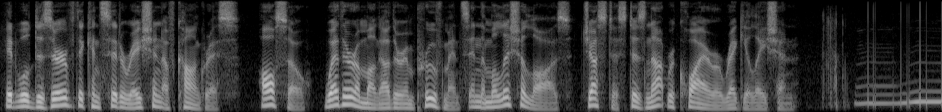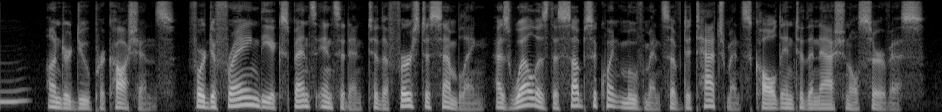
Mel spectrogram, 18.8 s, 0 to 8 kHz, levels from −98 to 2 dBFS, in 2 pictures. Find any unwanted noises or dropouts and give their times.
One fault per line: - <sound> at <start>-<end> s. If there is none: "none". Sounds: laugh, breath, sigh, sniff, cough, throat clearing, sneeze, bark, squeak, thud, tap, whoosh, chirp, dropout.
- sigh at 8.2-9.8 s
